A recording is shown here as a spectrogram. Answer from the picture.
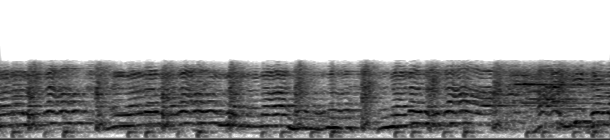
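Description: Live band: a woman sings long, bending melodic lines into a microphone over a steady drum beat and backing instruments.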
